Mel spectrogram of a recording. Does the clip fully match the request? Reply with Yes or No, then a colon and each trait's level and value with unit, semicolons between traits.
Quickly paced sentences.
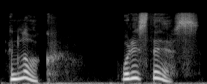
No: average, 145 wpm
